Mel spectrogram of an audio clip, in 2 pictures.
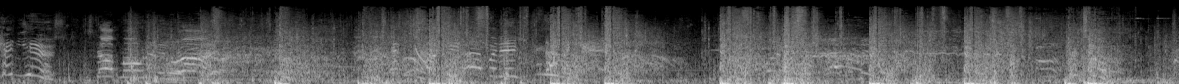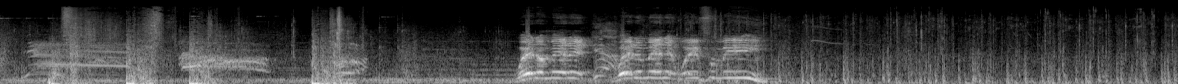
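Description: Horse hooves gallop over dirt.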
